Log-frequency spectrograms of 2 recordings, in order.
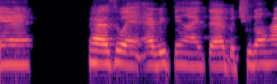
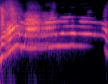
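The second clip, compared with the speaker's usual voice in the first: very high mock screaming. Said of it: "She made it seem like Julie was, like, screaming".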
